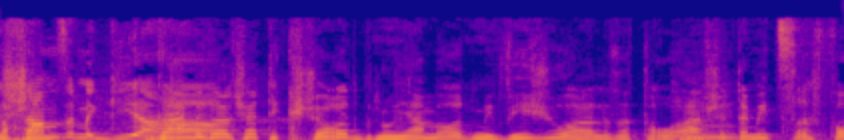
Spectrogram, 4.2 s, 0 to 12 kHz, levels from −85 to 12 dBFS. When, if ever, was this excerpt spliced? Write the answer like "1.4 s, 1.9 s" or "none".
none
